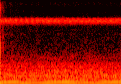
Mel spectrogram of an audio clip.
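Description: Background noise with no speech: a steady high-pitched whine over a low hum. There is a faint click right at the start.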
